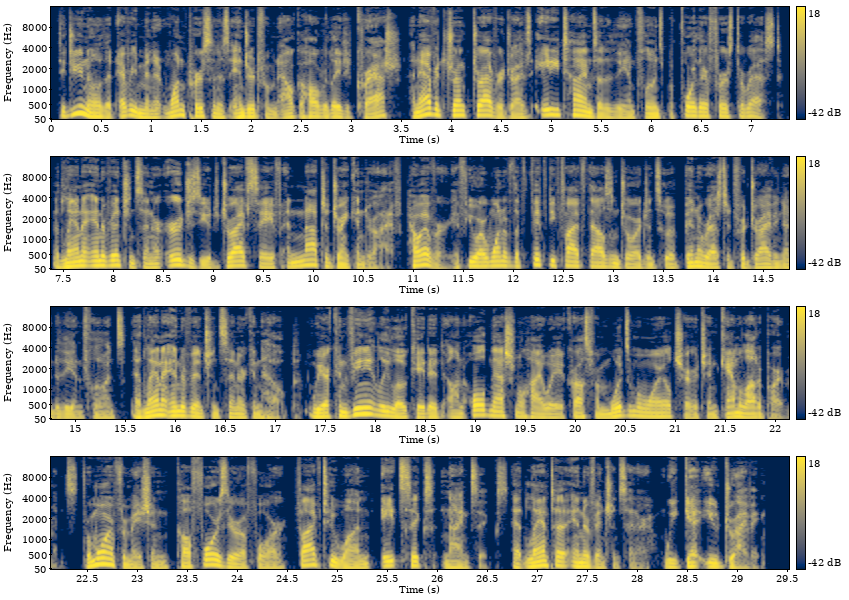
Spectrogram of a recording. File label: Commercial; Atlanta Intervention Center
